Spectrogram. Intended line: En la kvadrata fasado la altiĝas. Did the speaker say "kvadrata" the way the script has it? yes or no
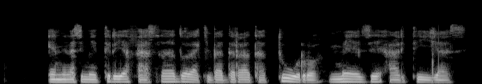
no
